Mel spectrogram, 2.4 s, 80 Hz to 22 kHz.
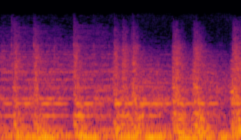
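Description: Instrumental passage of a 1970s band song for piano, guitar, bass and percussion, with a steady beat.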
